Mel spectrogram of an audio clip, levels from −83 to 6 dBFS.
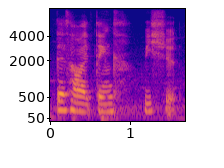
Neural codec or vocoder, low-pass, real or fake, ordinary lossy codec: none; none; real; none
